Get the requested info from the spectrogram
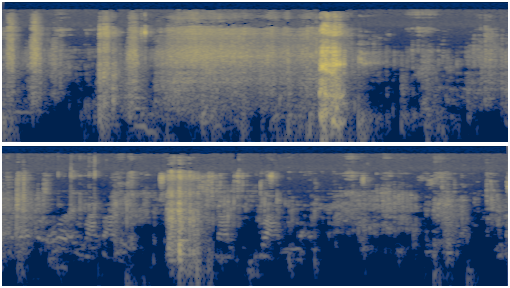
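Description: Loose volcanic sand and gravel sliding down a cliff face as it is prised away with bamboo poles: a rushing hiss from about two seconds in, with a loud impact of falling rock about four seconds in.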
